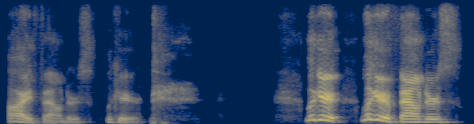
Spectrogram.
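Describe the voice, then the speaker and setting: A man in his fifties hosting a live stream, ranting with profanity and often breaking into shouts. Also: on the high side, wildly swooping pitch, drawn-out words, gravelly, recorded from a distance. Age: 50s. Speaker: host.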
